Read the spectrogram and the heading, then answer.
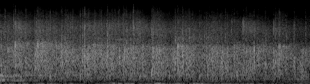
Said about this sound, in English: You can clap her, that's good.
